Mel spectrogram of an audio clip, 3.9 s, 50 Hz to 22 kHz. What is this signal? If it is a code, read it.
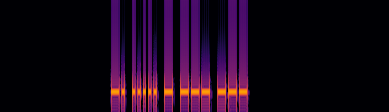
Morse code, heard as a keyed tone, about 44 wpm, 700 Hz. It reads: N5TOO
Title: Call Signs Repeated 3x - 45wpm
